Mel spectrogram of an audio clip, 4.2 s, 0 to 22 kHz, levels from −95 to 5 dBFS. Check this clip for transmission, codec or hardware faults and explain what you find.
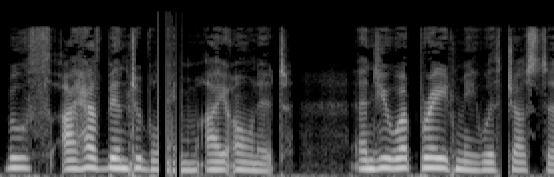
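Two Bluetooth dropouts interrupt the speech. From 1.17 to 1.35 s, about 128 ms of sound is missing in broken gaps, the longest 64 ms. A single 64 ms gap follows at 3.73 s. Audio packets likely arrived too late and were discarded. Sound cuts out abruptly, then resumes further on, as if it kept playing.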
